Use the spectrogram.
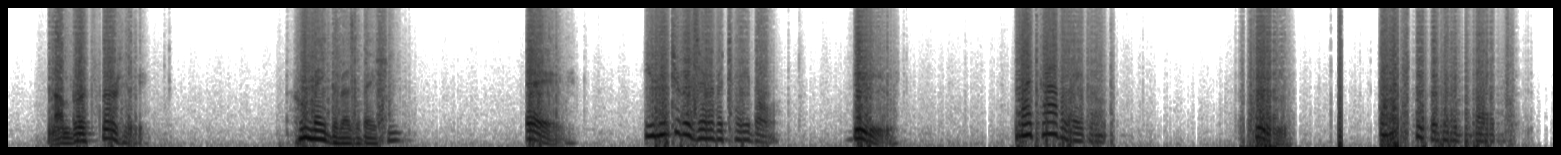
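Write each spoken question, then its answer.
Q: Who made the reservation?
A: B: My travel agent.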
